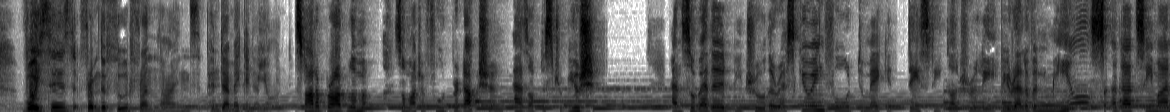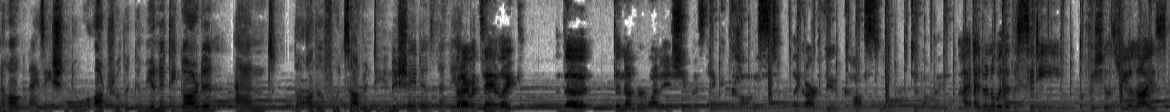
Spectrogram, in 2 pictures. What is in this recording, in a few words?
podcast trailer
